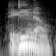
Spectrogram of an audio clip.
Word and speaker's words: Deno: Right, and the same thing with is it Deno? I, I never know how to say it. Yeah. Dino. Dino.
